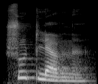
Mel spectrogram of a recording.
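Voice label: "шутьлявны", Komi, female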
